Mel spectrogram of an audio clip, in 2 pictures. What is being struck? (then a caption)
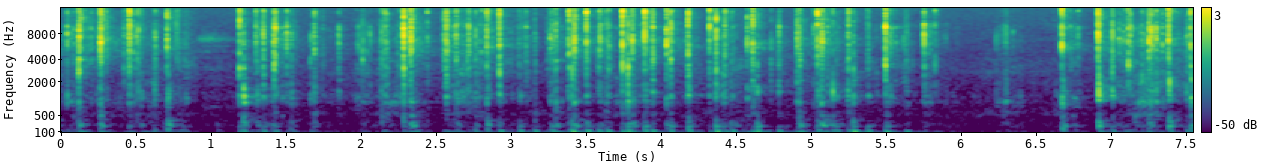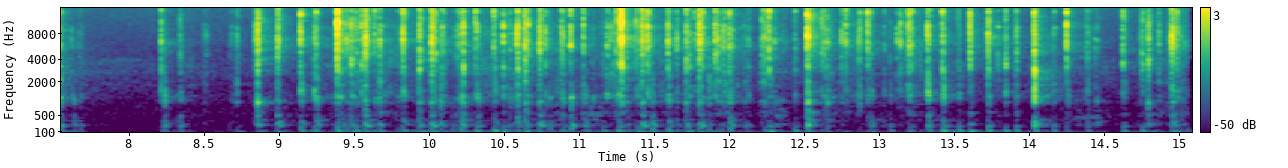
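Plastic computer keyboard. Both hands use fingertips and short nails to type rapidly on a full-size white-and-silver plastic Logitech wireless keyboard lying flat on a marble surface, pressing and tapping the keys. A dense, steady stream of quick plastic clicks and taps rides over a low, thuddy body, easing briefly near the middle before picking back up.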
